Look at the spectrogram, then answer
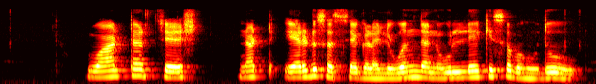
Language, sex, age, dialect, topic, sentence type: Kannada, female, 25-30, Coastal/Dakshin, agriculture, statement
